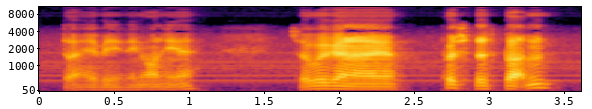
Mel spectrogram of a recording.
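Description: A man with a New Zealand accent. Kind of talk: casual game tutorial screen recording. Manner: casual, rambling.

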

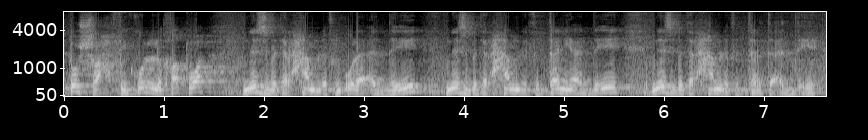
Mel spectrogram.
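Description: A man talks at a moderate pace. There is audible room echo and light background noise. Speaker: gynecology professor. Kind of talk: explanatory talk to camera. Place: office. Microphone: lapel.

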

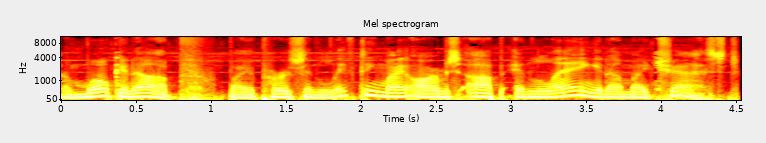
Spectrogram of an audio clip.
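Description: The speaker moves at a moderate pace with lively intonation and very even loudness. Music plays in the background. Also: man, medium pitch for a man. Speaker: radio show host. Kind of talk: reading a listener's ghost story aloud.

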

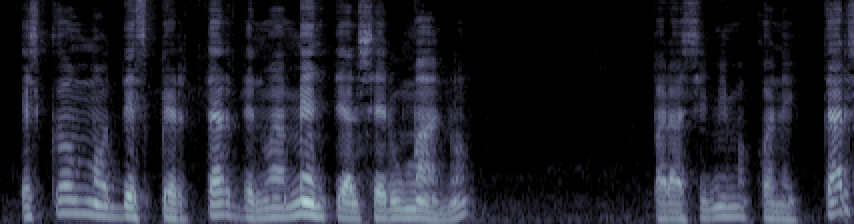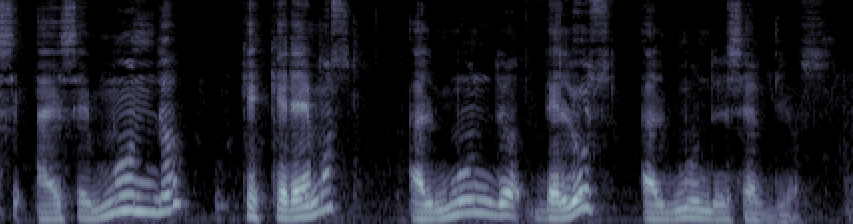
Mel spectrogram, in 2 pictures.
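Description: A somewhat breathy man at a very slow pace, with very wide pitch swings. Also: medium pitch for a man. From Colombia, Meta. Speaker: traditional healer. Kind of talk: interview answer.

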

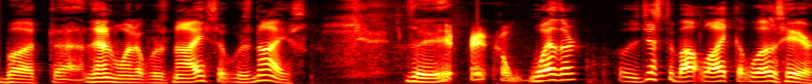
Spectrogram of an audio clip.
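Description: Against a quiet background, a man with a dark, mellow tone speaks at a very slow pace with long, frequent pauses. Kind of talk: interview answer. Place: home room. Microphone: phone near.

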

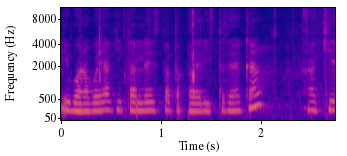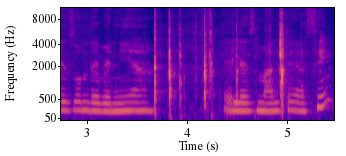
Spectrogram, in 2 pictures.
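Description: Quietly and at a moderate pace, a woman talks at a medium pitch with little pitch movement, vocal fry and a bright, sharp tone.

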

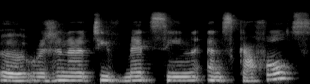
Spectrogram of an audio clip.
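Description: A woman with a Portuguese accent speaks at a very slow pace and a fairly low pitch, in a monotone, flat intonation. The background is quiet. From Portugal. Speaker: professor. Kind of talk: webinar presentation. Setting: video call. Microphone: webcam.

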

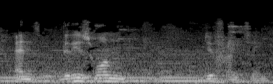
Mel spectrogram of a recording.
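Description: There is music behind the man while he talks. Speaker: local guide. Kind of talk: interview answer. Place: cafe.

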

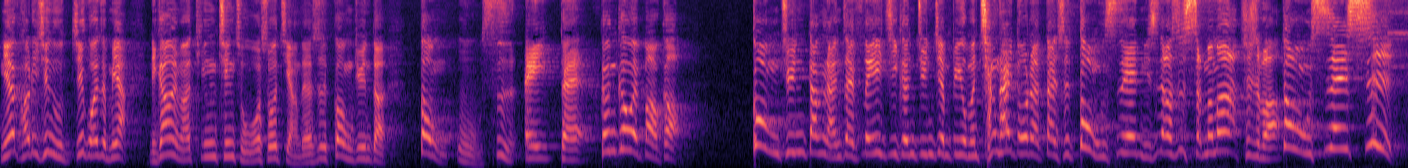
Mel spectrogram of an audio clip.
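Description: Faint music plays behind a man speaking. His pitch is extremely high, with very wide swings. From Taiwan. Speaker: military commentator. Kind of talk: TV talk show panel discussion. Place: studio.

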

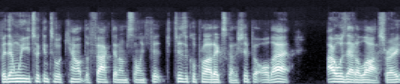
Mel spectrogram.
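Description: Against a quiet background, a man speaks very fast with fairly even intonation, the sound dry with no echo. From Ontario, Canada. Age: 30s. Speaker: online course creator. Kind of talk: interview. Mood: reflective storytelling. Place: home room. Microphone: video call.

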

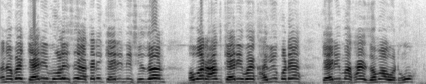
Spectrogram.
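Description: A man projects his extremely high voice in a raised, monotone delivery with flat intonation. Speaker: farmer vlogger. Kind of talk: casual vlog talk. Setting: outdoors on farm. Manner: loud.

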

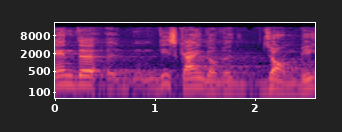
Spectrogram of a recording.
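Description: Audible room echo surrounds a man with an Italian accent. His medium-pitched voice moves in very wide pitch swings at a very slow pace. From Italy. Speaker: law professor. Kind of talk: conference talk. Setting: conference hall with audience. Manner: halting, many hesitations.

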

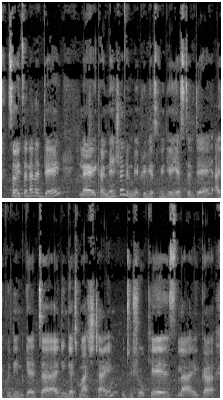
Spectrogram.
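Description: A woman speaks at a moderate pace with ordinary pitch variation. Noticeable background noise can be heard. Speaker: vlogger. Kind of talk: casual vlog chat. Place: kitchen. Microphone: phone near.

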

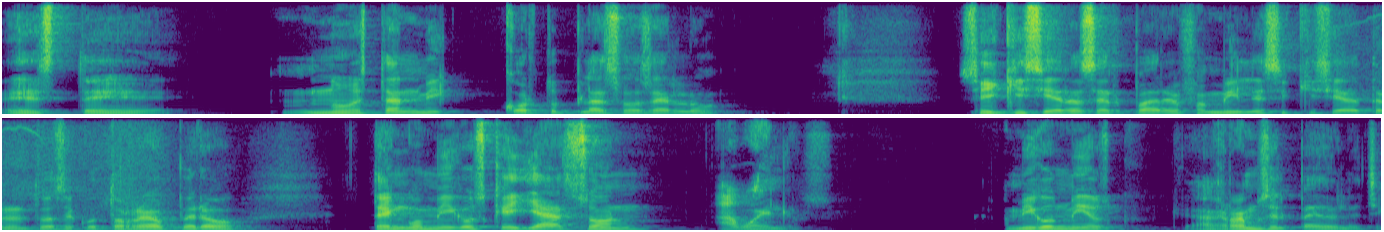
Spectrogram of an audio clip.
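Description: Over a quiet background, a man with a fairly high pitch and dark, mellow tone talks at a moderate pace with fairly even intonation and long, frequent pauses. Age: 30s. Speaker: podcast host. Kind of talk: casual chat. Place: studio. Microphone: studio mic.

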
